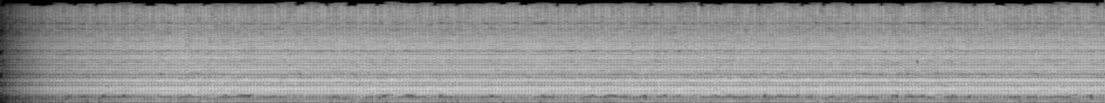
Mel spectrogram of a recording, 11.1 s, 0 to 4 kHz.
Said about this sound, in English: But deep in the heart of it is actually the remnant neutron star, the centre of the star that exploded, collapses in on itself to make a pulsar. And this is a recording of that pulsar rotating about 30 times a second.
